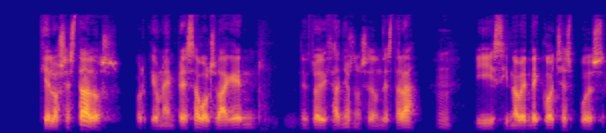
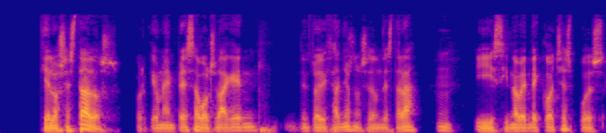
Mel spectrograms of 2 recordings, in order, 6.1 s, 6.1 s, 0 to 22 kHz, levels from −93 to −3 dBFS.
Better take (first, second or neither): second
